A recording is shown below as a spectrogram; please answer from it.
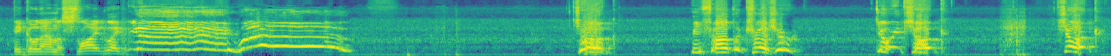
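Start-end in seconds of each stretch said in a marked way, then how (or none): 1.2-3.6 high drawn-out whoop of glee; हर्षित चीख. Retold or imitated. Retold movie slide ride cheering. 5.7-11.0 high, loud movie-character holler; voice-straining yell. Acted. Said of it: "I'm gonna lose my voice doing that".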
